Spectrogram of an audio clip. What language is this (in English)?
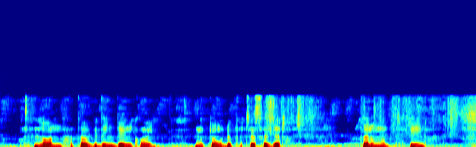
Santali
